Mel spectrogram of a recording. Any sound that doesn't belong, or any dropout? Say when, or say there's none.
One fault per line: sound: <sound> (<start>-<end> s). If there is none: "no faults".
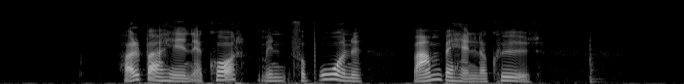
sound: thud (5.9-6.1 s)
